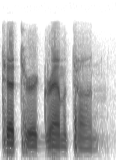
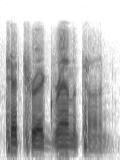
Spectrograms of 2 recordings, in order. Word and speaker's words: Tetragrammaton: to imprint his name or the tetramerigan. I know I'm not pronouncing that right. – Tetragrammaton. – Pardon me? – Tetragrammaton.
